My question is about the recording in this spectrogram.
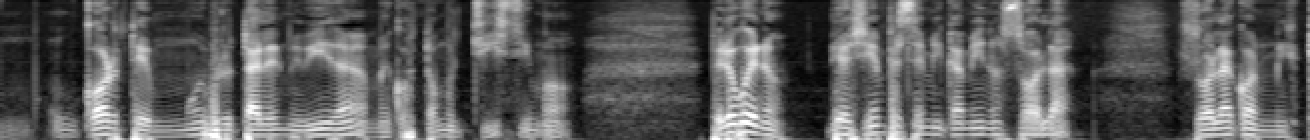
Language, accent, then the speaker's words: Spanish; Buenos Aires Province, Argentina; born there; now in Santa Rosa, Argentina; yo no soy de acá, soy nacida en Buenos Aires, en un pueblito muy pequeño, muy chiquitito, está allá por cerca de la zona de Coronel Bransen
